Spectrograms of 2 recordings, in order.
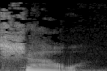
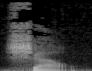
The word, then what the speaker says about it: Hsaio: From the beginning, and I pronounced it every way. It's shall. – It is. – As in shower, as in shower. – Anyway. – And it's spelled H-S-A-I-O. Yeah, but we have to learn shall.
